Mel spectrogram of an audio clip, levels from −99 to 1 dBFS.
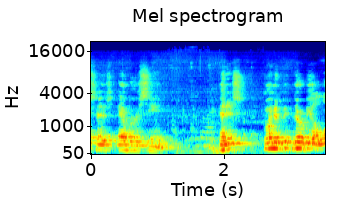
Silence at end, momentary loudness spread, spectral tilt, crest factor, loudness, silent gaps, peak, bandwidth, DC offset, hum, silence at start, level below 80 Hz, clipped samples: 0 s; 14 LU; -6.5 dB/octave; 16 dB; -22 LUFS; none; -6 dBFS; 12.5 kHz; under 0.1%; none; 0 s; -64 dBFS; under 0.1%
